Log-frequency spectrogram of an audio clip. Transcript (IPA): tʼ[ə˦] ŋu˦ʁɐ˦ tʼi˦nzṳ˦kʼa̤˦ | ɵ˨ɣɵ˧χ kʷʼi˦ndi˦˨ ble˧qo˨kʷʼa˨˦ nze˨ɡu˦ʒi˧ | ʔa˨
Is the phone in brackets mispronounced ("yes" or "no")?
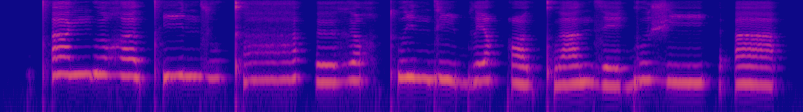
yes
